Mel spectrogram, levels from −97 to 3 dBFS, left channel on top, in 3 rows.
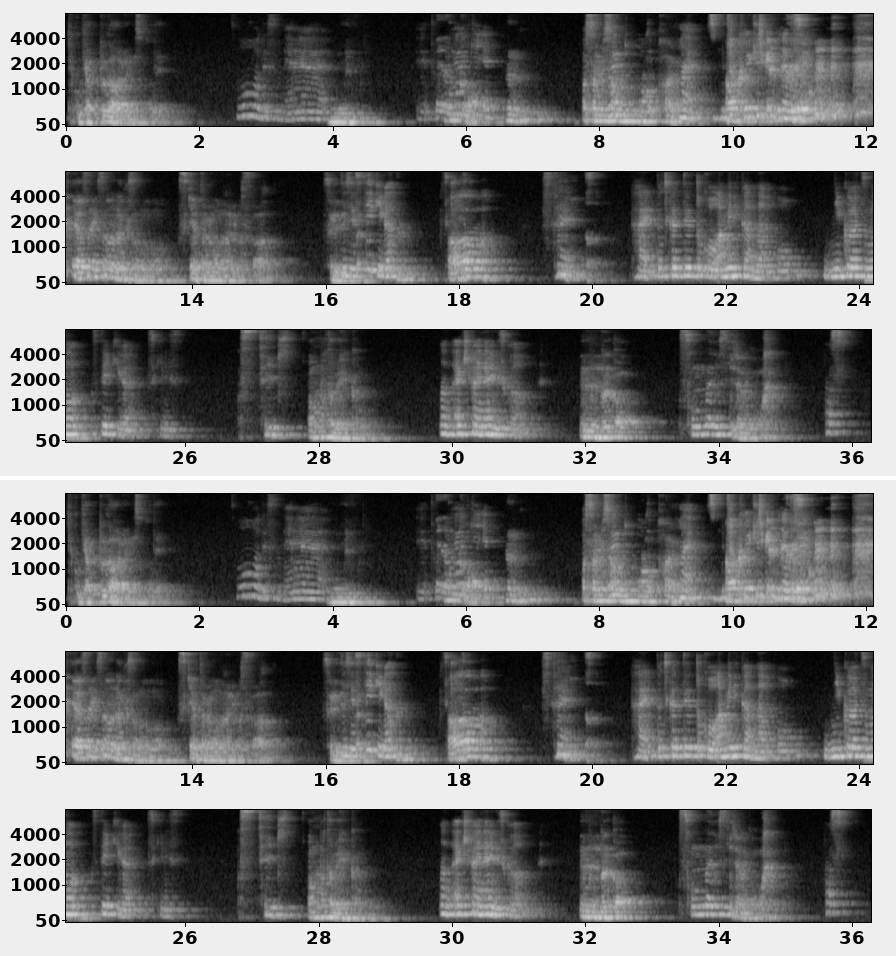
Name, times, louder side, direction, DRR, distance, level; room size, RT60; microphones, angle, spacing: voice 1, 0.0-1.4 3.9-4.4 5.5-6.2 6.6-6.8 7.7-9.2 9.9-10.2 10.5-15.1 16.0-16.3 17.0-17.2 17.8-18.4 19.2-20.0 24.1-24.4 26.8-27.5 27.8-28.7 31.9-32.6 33.4-34.8, left 1 dB, 90° right, -2 dB, 1.3 m, -26 dB
voice 2, 2.6-3.9 5.3-5.4 5.7-6.3 6.8-7.2 8.1-8.3 8.6-8.7 9.1-11.1 16.2-17.1 17.9-18.1 19.4-19.7 20.6-23.1 23.5-24.4 24.7-25.2 25.6-25.8 29.8-31.1 35.6-35.9, equal, 10° right, -1 dB, 0.6 m, -26 dB
4.9 x 2.4 x 3.7 m, 0.91 s
head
